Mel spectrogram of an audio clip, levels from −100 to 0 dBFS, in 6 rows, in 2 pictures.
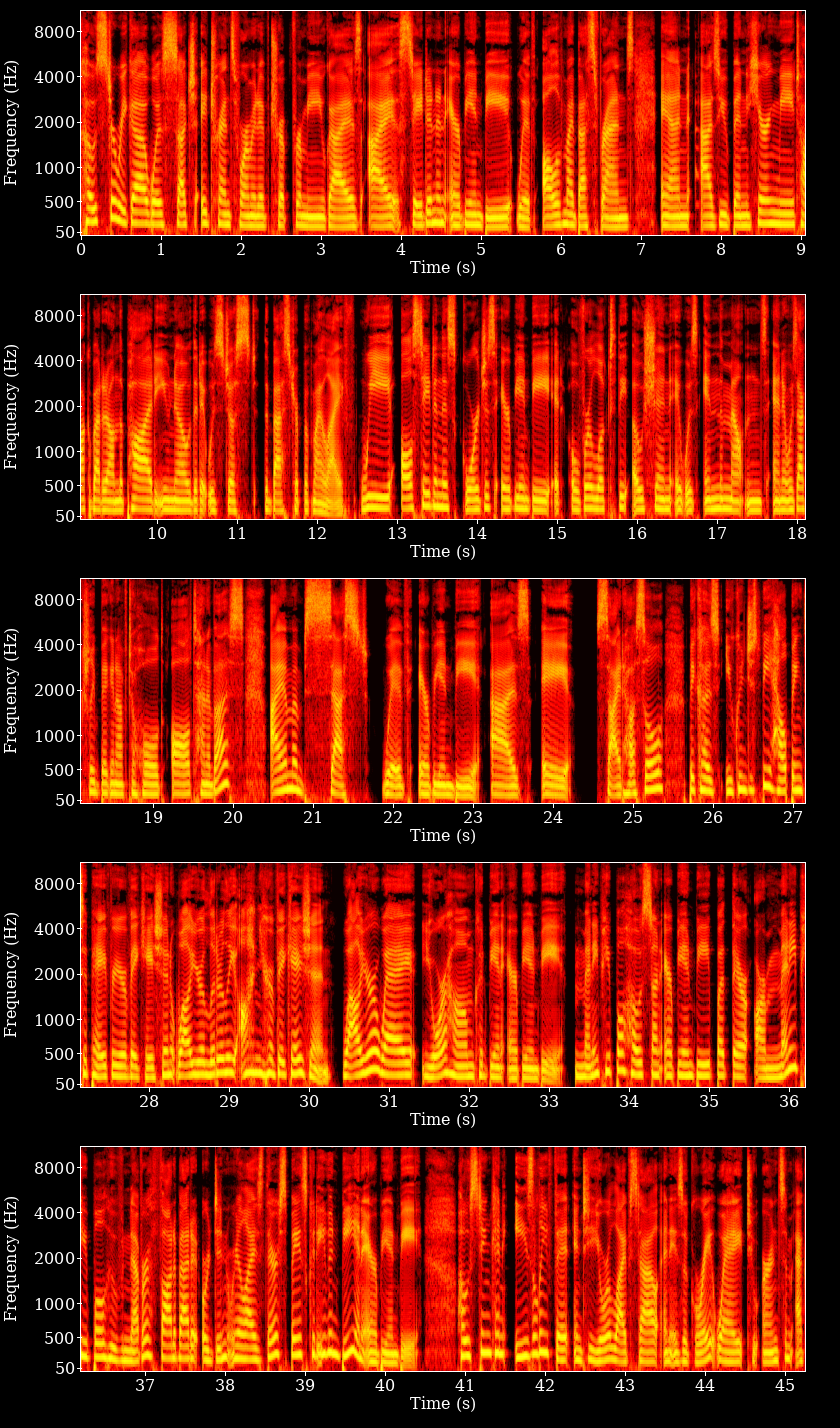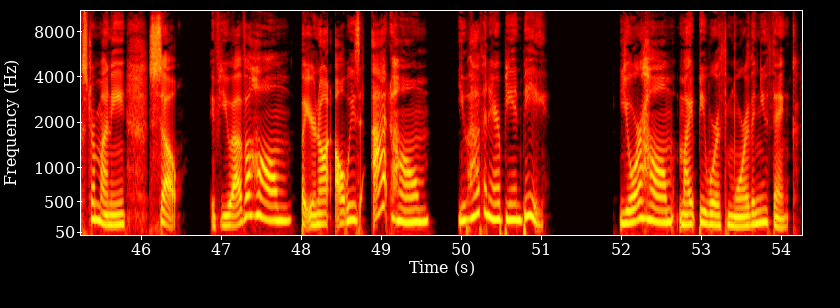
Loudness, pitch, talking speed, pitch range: -26 LUFS, 160 Hz, 195 wpm, 145-190 Hz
